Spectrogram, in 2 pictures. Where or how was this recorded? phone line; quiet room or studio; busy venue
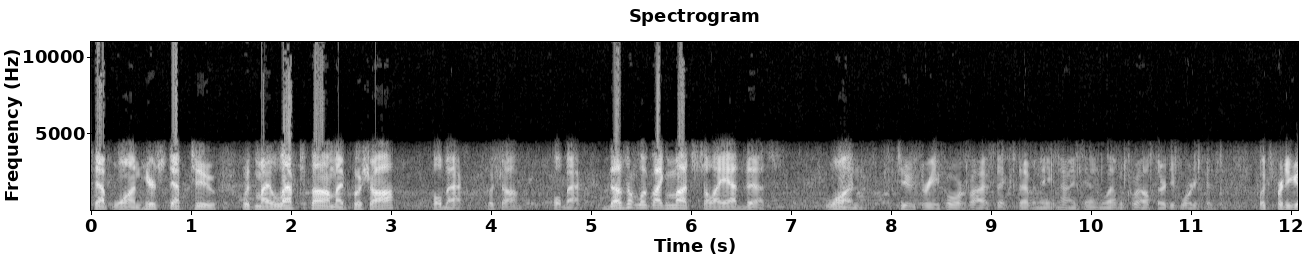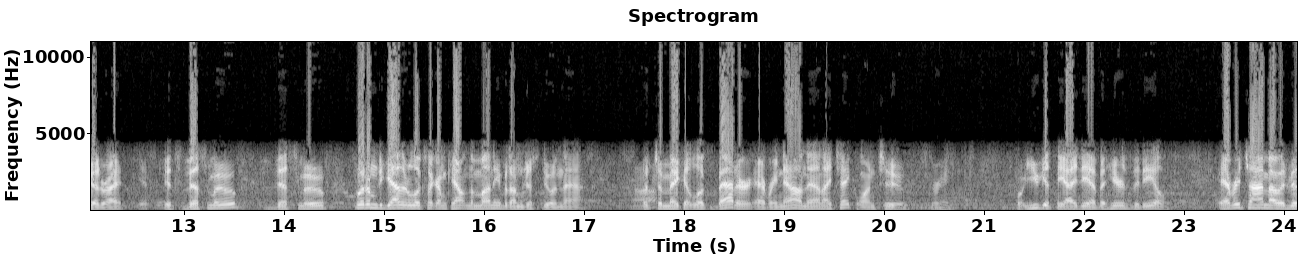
busy venue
